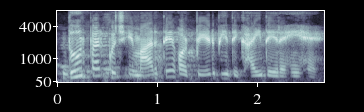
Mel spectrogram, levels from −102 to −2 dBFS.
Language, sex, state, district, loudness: Hindi, female, Uttar Pradesh, Shamli, -14 LUFS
